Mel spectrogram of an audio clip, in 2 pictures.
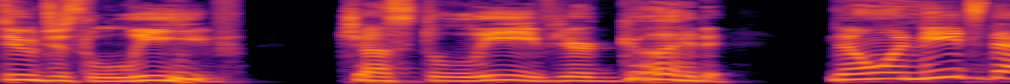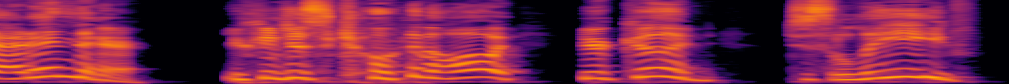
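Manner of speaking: acted yelling, pitch rising. Describing watching a show, retelling yelling at the screen at a character. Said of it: "And I'm yelling at the screen".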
